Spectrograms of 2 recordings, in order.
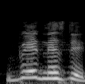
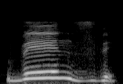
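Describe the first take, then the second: First: The first d sound is pronounced. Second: The first d sound is silent. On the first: The speaker calls it wrong. "तो ऐसे बोलना गलत" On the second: The speaker calls it right. "डी होता है silent"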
